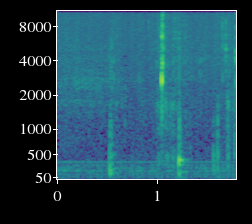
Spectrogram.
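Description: Someone takes a quiet sip of a drink: a few soft, wet mouth clicks and a brief slurp-like swallow spaced over under two seconds, with no talking.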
